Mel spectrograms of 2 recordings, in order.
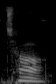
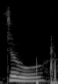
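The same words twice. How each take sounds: First: "ta," with a short unstressed schwa; reduced "ta,". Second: "do," with a full, stressed oo; full vowel in "do,". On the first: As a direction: weaken "ta," to a short uh vowel. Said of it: "That is why we pronounce it as". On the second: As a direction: give "do," its long oo sound. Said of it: "we are not pronouncing it as". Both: Shown as a demonstration.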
